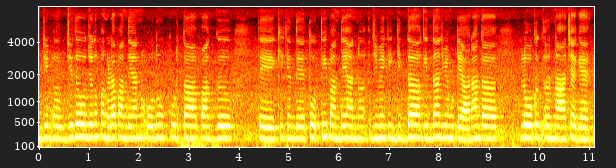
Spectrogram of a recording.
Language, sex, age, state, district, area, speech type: Punjabi, female, 30-45, Punjab, Fazilka, rural, spontaneous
